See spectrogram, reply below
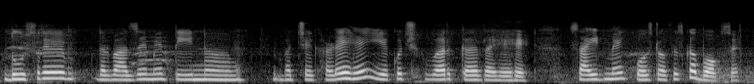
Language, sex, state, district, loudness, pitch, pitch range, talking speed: Hindi, female, Maharashtra, Pune, -17 LUFS, 225 Hz, 215-245 Hz, 160 wpm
